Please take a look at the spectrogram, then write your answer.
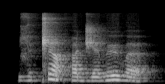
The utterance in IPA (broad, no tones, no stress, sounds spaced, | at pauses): ʑ ø ǁ ɛ qʰ e d͡ʒ ɛ v ø v ɐ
